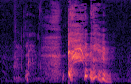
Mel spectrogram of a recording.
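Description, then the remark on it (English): A short bout of coughing from the speaker during a morning church service: a few soft, breathy hacks building to one sharp, loud cough followed by rougher throaty rasps, with no talking. “I'll try not to cough.”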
